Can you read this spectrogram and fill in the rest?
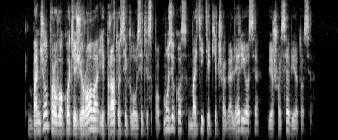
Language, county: Lithuanian, Alytus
